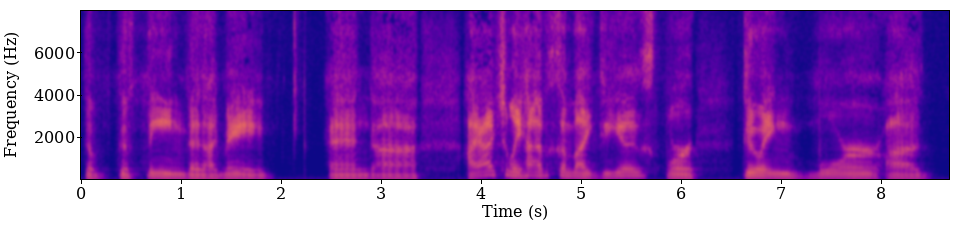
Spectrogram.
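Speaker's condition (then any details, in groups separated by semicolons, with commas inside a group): Cleft lip and palate, Opitz G/BBB syndrome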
